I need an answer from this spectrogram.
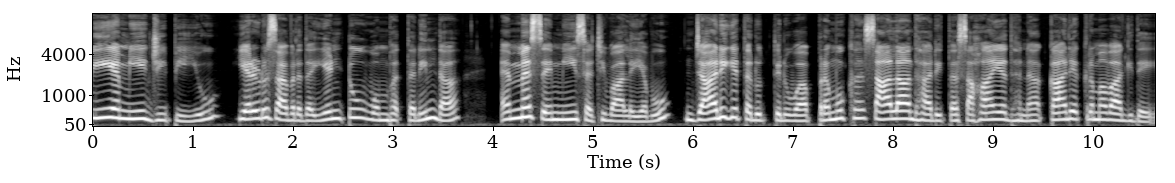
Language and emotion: Kannada, neutral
